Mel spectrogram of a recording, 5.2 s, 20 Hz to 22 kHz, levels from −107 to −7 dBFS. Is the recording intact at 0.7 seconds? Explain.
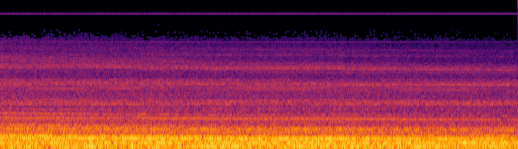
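Yes, at 0.7 seconds the audio plays through cleanly, with no dropout, click, distortion or other fault to be heard at that point.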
